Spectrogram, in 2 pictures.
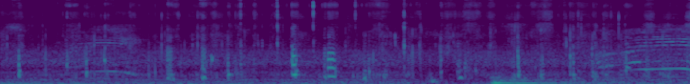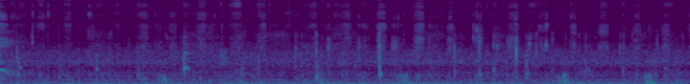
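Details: Newborn full-suit French Bulldog puppies, five days old, breastfeeding; two short high whining squeals with stacked overtones, one rising then falling near the start and another about five seconds later, over a bed of soft sucking clicks and low rumble.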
